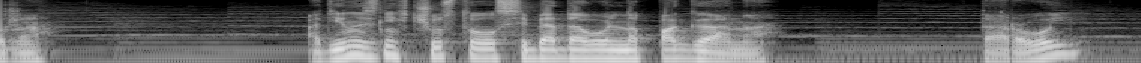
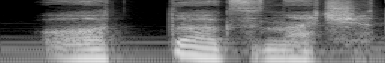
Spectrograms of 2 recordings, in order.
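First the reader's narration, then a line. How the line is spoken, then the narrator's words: Hoarse whisper. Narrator (Russian): хрипло прошептал он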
